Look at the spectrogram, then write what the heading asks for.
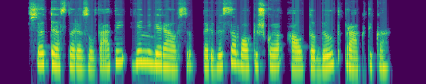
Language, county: Lithuanian, Vilnius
